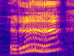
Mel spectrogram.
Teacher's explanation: the R is pronounced in the back of your throat, like in French, R, but if you can do a rolled R like in Spanish, that works too.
